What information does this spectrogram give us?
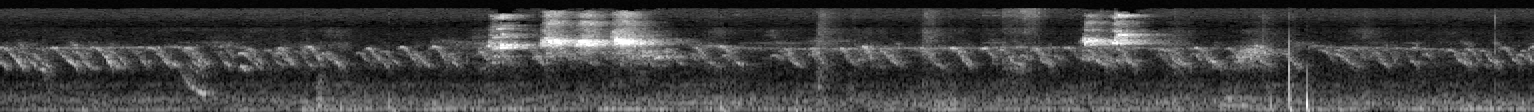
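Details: Grey partridge with chicks in Punjab: a dense, steady stream of rapid, thin, high chirps runs through the whole stretch. Brighter bursts come near the third and seventh seconds over a low rural rumble, with a sharp click close to the end.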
